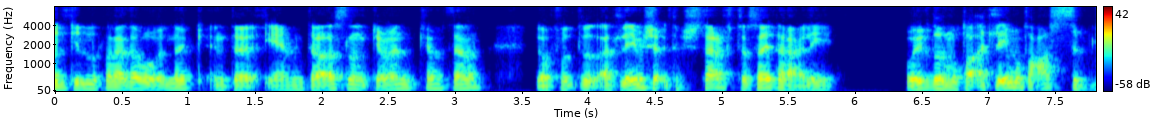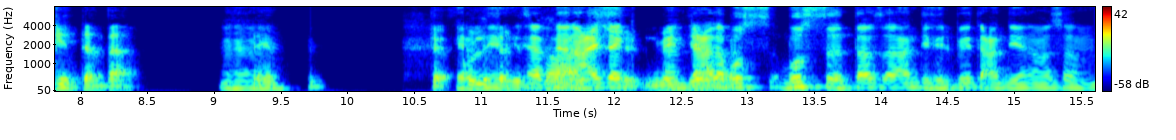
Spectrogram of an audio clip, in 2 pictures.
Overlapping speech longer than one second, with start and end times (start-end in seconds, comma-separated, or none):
10.8-13.0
